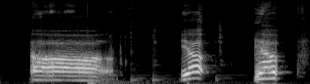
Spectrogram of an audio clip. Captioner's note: groans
